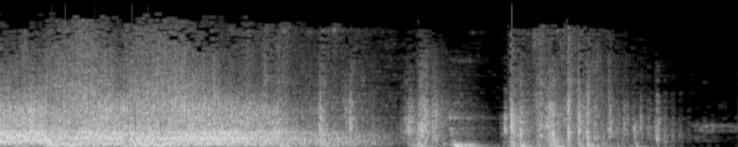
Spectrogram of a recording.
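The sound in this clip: Gunshots ring out in a gunfight with a marshal: a loud, dense burst of firing fills about two seconds, then fades, followed by a few softer scattered thuds.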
